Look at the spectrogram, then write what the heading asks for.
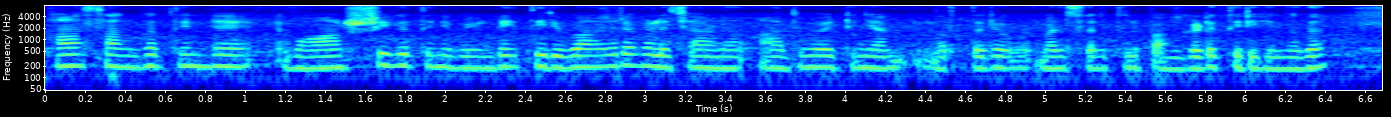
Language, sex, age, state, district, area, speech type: Malayalam, female, 30-45, Kerala, Idukki, rural, spontaneous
